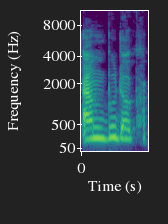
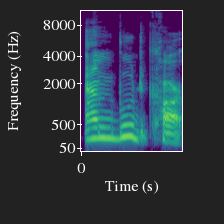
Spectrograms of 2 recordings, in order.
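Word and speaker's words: Ambudkar: 20 including George Takei utkarsh and budok I'm sorry utkarsh and Bud car oh I said it right the first time Arjun show and Danny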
